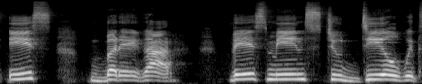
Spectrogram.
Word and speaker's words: bregar: So that is bregar or bregal.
